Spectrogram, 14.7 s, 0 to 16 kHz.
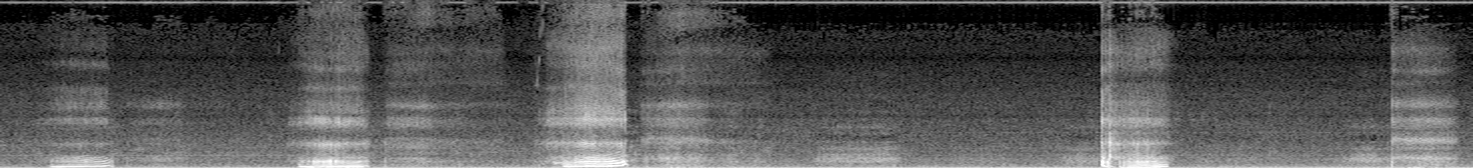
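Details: Pug snoring: loud rattling snores roughly every few seconds, about 11 a minute with uneven spacing, over quiet room hum.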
